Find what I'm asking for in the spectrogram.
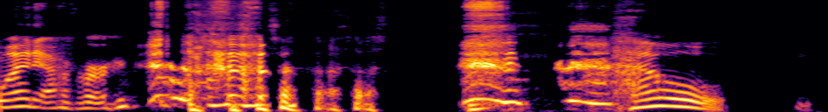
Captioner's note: both laughing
